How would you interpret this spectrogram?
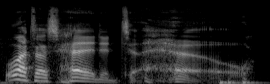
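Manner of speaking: slow whispered; dramatic whisper; ominous whisper. Real, not acted. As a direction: whisper it like a dark secret. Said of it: "whispered ominously".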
